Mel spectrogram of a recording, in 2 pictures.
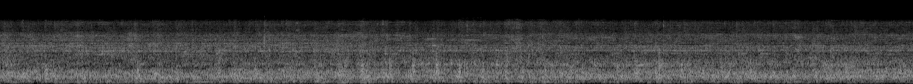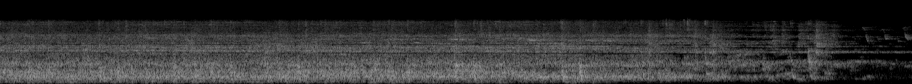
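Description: A passenger train's coaches rolling past at speed, wheels clattering steadily over the rail joints. The sound dies away over the last couple of seconds as the last coach passes and draws off.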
